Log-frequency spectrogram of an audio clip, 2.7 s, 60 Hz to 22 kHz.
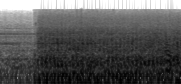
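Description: An MH60 Blackhawk helicopter in a PS5 flight game, its rotor and turbine noise swelling in abruptly after a quieter half second and then droning steadily and loudly throughout.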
